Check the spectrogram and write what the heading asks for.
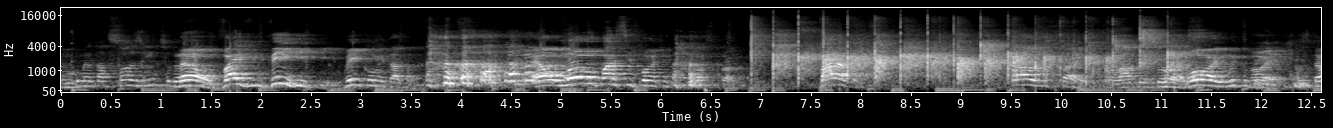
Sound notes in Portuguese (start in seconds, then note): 3.6 Risos; 6.8 Salva de Palmas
